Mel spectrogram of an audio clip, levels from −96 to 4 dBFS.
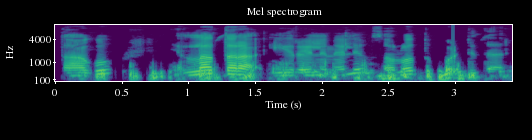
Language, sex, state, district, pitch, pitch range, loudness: Kannada, male, Karnataka, Bijapur, 160 Hz, 130-175 Hz, -22 LUFS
